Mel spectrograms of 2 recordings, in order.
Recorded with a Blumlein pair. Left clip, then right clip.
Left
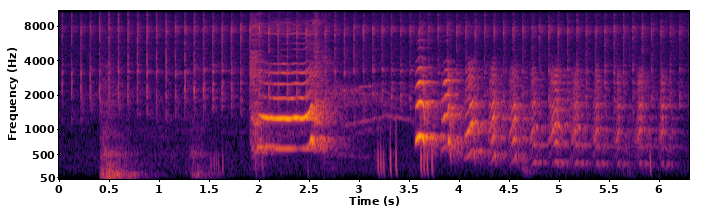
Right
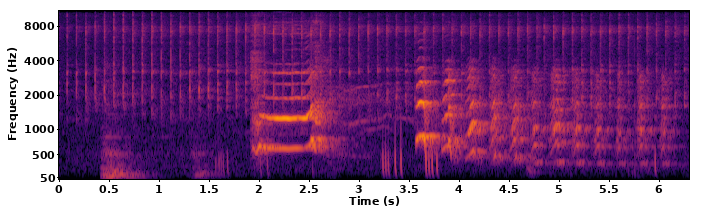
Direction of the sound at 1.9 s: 55° left.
